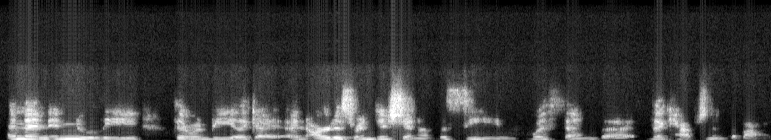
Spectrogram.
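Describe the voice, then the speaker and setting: A woman giving an informal academic lecture, speaking haltingly and often checking in with "right?". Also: fairly low pitch, steady tone, no echo, lo-fi sound. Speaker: university professor giving a lecture.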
